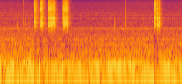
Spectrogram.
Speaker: kind of sounds like gear stripping to me.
